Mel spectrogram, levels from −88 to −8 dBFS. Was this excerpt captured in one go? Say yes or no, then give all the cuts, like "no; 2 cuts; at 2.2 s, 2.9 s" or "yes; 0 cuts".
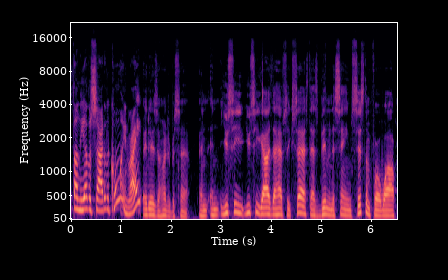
yes; 0 cuts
